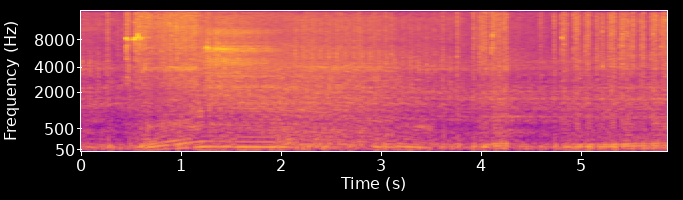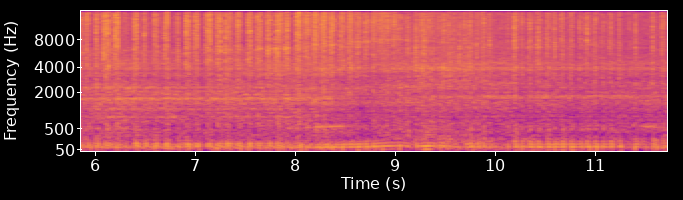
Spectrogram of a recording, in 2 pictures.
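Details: Nissan 200SX 1.8 turbo, two weeks after rebuild: engine idles unevenly, its low rumble wavering with occasional blips instead of holding a steady beat; cause unknown.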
